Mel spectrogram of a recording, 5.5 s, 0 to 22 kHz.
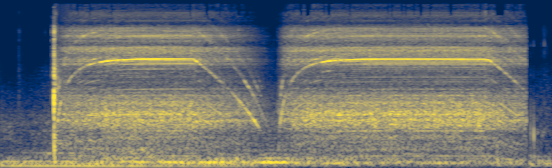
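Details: Bosch starter from another car of similar vintage, plugged in for comparison with the turbo 4-cylinder Volvo drift car's own starter. Two clean spin-ups, each a smooth whir rising to a steady high whine then winding down, with no grinding or clatter. A healthy starter.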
